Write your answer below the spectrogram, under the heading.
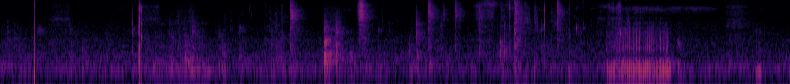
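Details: Sleeping English Bulldogs at nap time snore with rough, raspy breaths, and one low buzzing snore stands out near the end.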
